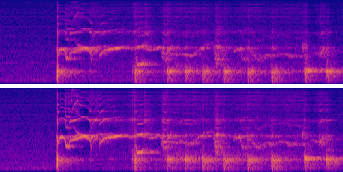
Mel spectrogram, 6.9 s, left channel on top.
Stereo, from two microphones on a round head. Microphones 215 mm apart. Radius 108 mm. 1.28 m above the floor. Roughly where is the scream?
Right.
